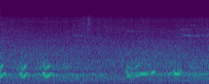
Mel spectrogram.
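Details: Several lazy sea lions on a dock in Astoria, Oregon bark together in hoarse, honking, wobbling overlapping bursts, then pause before a second, longer round of barking.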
